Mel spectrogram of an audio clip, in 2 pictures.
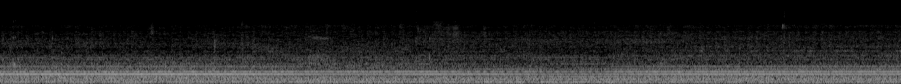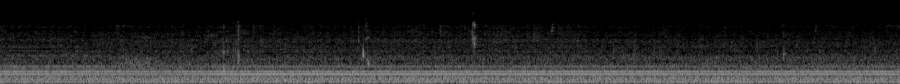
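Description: Brastemp 12 kg top-loading washing machine in its intermediate spin cycle: the motor and spinning basket run at a steady speed with a steady hum and a few faint ticks.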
